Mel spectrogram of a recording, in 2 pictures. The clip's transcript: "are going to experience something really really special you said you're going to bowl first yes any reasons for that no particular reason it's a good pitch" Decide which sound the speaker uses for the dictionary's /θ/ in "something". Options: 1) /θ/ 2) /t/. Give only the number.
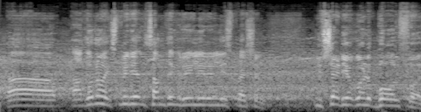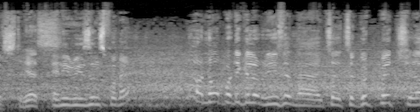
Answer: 2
